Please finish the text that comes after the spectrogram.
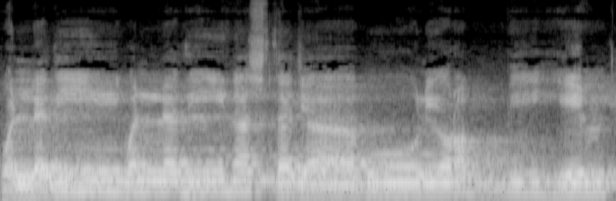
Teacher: mim jangan dengungkan, izhar syafawi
